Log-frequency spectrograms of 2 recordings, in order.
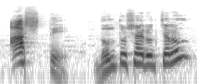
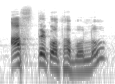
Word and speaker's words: আস্তে: এই স এর উচ্চারণ হচ্ছে দন্তস এর মত অর্থাৎ ইংরেজিতে বললে এস এর মত আস্তে আস্তে আর এই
